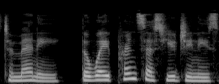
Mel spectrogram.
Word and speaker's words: Eugenie: when saying it as the emphasis is meant to be on the first syllable and while it may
